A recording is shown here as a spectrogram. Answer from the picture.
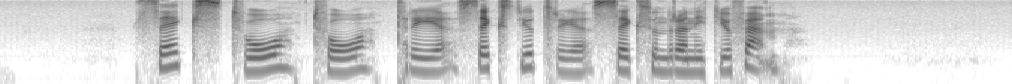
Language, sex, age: Swedish, female, 30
